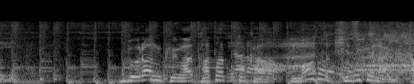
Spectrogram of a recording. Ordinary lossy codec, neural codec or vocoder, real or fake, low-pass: none; none; real; none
